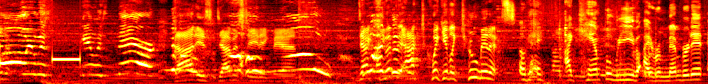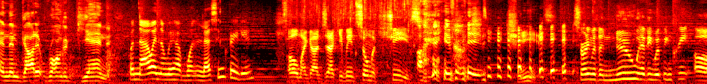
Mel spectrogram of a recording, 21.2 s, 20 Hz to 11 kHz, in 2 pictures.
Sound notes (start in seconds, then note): 16.6 laughs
